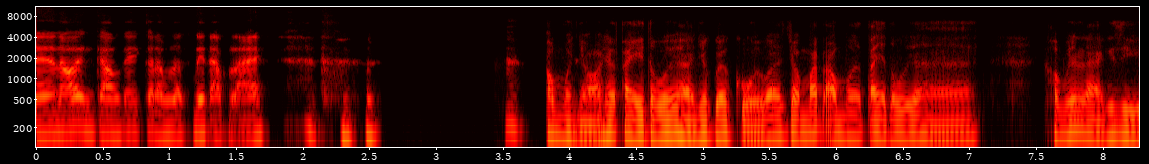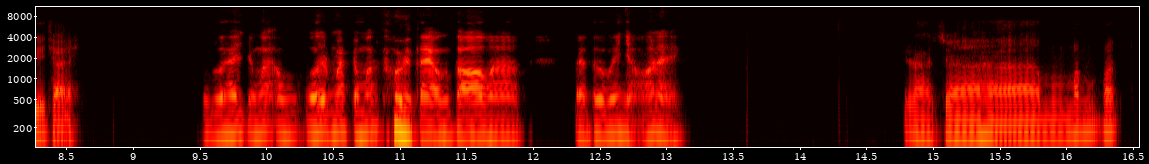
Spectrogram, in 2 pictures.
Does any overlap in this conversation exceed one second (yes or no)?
no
